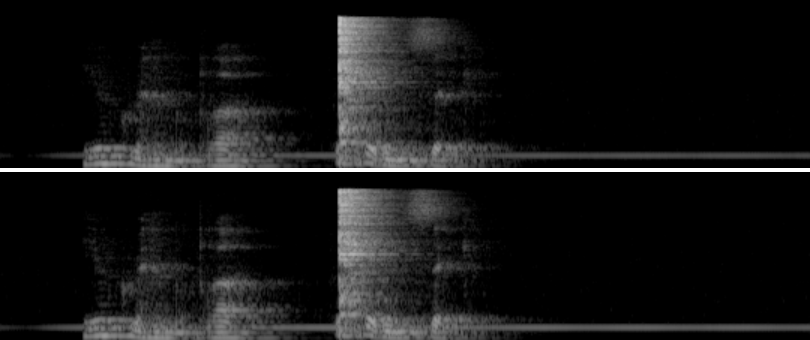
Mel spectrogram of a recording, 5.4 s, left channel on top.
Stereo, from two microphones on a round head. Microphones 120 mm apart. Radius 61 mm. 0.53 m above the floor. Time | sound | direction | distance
0.6 | a man speaking | 40° right (ahead or behind) | 1.0 m
2.3 | hammering | 30° left (ahead or behind) | 1.4 m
